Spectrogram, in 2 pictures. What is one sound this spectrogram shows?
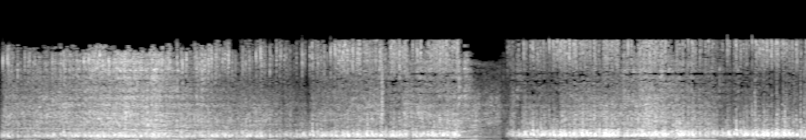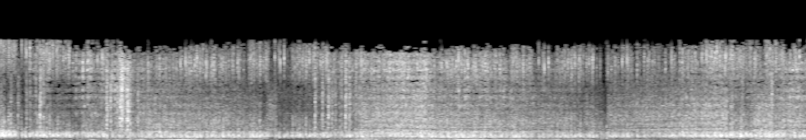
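A rally car engine revs hard, rising and falling as it shifts gears.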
